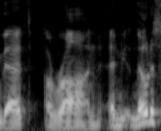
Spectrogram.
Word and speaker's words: Iran: Uh, another thing too is JD Vance saying that Iran and notice how he says Iranians. Who says Iran or Iranians? It's a purposeful misprononunciation of Iran. It's Iran. It's Iraq and Iran. Let's get this straight.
